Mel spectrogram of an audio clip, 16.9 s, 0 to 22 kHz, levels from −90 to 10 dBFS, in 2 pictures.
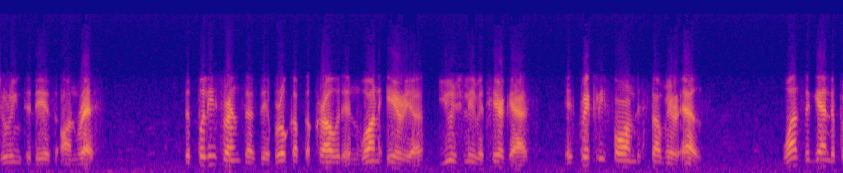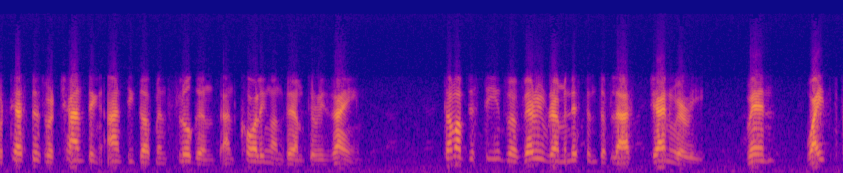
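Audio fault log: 2.29–2.31 s, skip ahead: playback jumps forward with no fill, dropping about a second of sound as a stretch of audio is dropped while later audio is already queued. The two sides of the cut are spliced almost directly, so material simply vanishes rather than pausing.
4.08–6.73 s, jitter buffer speed-up: the receiver trims short pitch-period-sized pieces repeatedly to drain excess buffered delay, removing about 0.3 s in total. The sound runs at about 112% speed without any pitch shift, so it comes across as hurried.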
